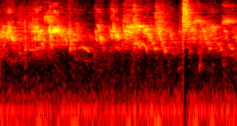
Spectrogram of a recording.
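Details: Pet budgies chirping in a dense, continuous chatter of scratchy high warbles and squawky notes, with brief louder bursts and no pauses.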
